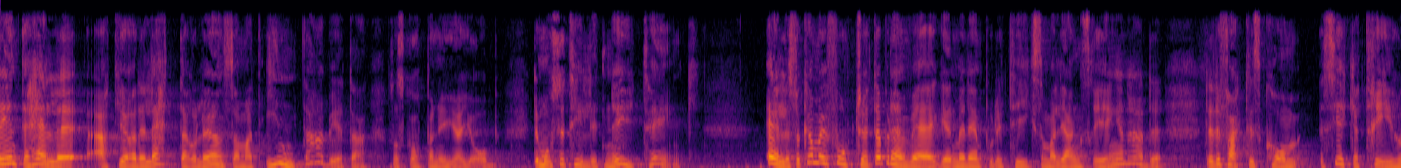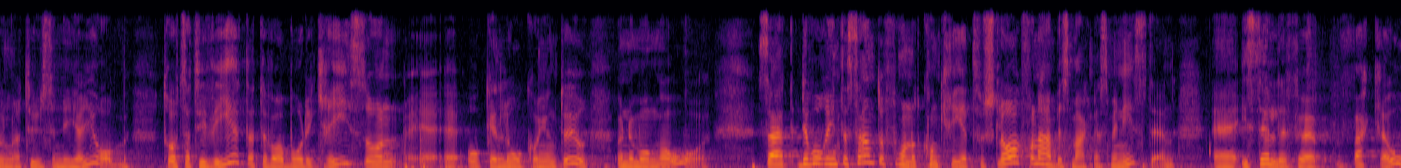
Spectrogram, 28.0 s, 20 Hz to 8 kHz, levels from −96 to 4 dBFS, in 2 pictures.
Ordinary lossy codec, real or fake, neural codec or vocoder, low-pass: none; fake; vocoder, 44.1 kHz, 128 mel bands every 256 samples, BigVGAN v2; 7.2 kHz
